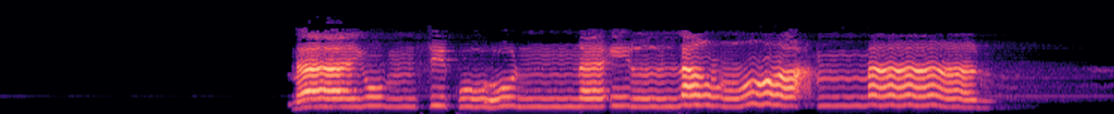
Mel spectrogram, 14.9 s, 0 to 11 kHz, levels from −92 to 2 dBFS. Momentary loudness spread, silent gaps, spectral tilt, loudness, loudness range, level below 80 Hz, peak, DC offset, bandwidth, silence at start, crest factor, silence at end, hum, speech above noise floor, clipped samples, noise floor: 21 LU; none; -6.5 dB/octave; -16 LUFS; 8 LU; -90 dBFS; 0 dBFS; under 0.1%; 4.7 kHz; 3.95 s; 18 dB; 1.7 s; none; over 76 dB; under 0.1%; under -90 dBFS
